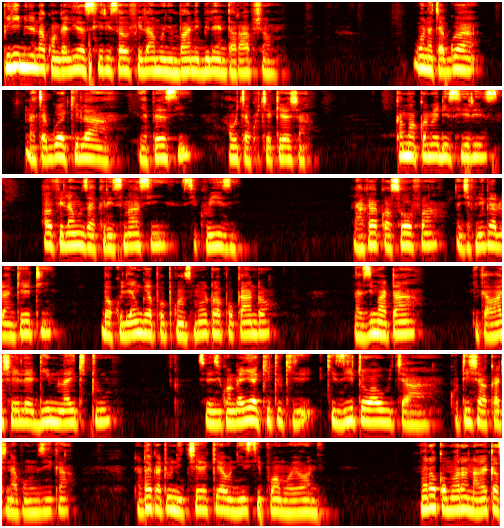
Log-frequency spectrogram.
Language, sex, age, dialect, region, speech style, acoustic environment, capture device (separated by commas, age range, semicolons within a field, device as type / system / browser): Swahili, male, 18-24, Kenya - Nairobi Sheng-influenced, Kenya, relaxed, nature, mobile / Linux / Chrome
